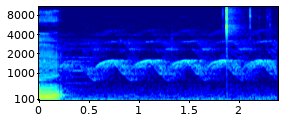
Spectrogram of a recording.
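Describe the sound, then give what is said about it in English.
A police car siren wailing as the car speeds past at high speed, a wavering tone that rises and falls in a steady repeating cycle, fairly faint over low background noise. “Cop going by at 100 miles an hour with the sirens blaring.”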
